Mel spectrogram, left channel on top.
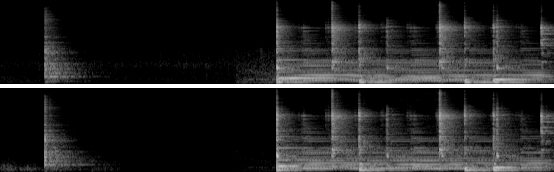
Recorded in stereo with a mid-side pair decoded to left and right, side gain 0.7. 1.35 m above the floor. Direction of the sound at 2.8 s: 20° right.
